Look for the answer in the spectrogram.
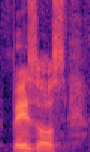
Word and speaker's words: Bezos: Bezos.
